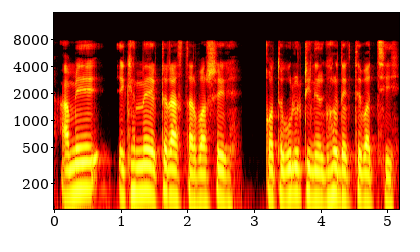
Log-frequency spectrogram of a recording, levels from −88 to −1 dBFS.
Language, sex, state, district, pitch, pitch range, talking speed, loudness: Bengali, male, Tripura, West Tripura, 140 Hz, 130-155 Hz, 115 wpm, -20 LUFS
